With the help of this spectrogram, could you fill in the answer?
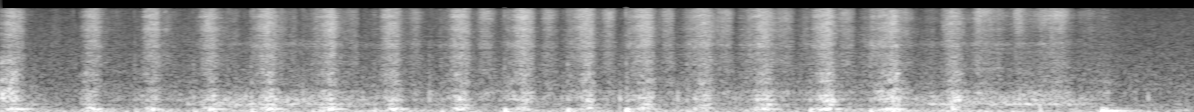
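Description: A hand draws with a red patterned colored pencil on a flat white sheet of drawing paper, making quiet, fast, irregular rubbing and scratching strokes. Each stroke is a soft, bright scratch over a low, dull undertone.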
